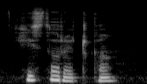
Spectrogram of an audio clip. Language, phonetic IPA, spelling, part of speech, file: Polish, [ˌxʲistɔˈrɨt͡ʃka], historyczka, noun, LL-Q809 (pol)-historyczka.wav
